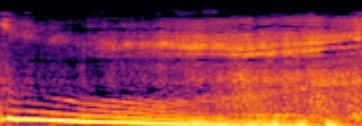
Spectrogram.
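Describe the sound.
A voice imitates a washing machine winding down, a steady loud hum whose pitch glides smoothly lower over a couple of seconds, with a breathy hiss on top and no pauses.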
